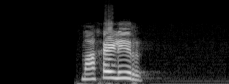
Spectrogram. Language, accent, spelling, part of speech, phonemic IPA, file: Tamil, India, மகளிர், noun, /mɐɡɐɭɪɾ/, Ta-மகளிர்.ogg
- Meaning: women, womankind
